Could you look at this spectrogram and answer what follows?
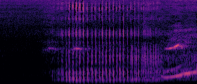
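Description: One brief fluttering, rattling snore from a sleeping animal.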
